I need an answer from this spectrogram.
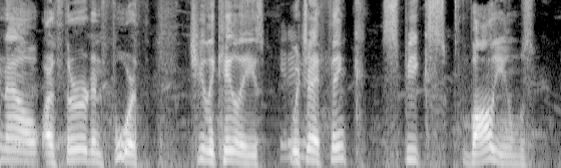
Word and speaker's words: chilaquiles: Chilaquiles. Chilaquiles. No. Don't hurt you. Chilaquiles. Chilaquiles.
